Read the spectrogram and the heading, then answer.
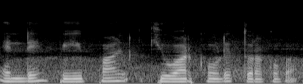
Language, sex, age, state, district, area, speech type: Malayalam, male, 18-30, Kerala, Palakkad, rural, read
